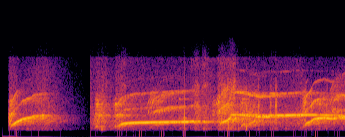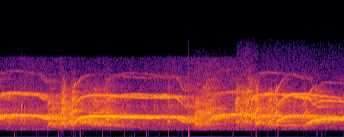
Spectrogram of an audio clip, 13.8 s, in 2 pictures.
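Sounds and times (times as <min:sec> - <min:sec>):
coyote pack howling and yipping: 0:01.8 - 0:13.7.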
